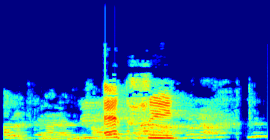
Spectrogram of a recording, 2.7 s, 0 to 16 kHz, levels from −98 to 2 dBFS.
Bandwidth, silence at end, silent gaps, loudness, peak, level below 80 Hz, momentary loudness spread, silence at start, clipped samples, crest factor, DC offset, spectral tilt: 11 kHz; 0.05 s; none; -14 LUFS; 0 dBFS; -68 dBFS; 19 LU; 0.05 s; under 0.1%; 20 dB; under 0.1%; -1 dB/octave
